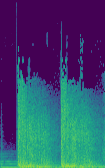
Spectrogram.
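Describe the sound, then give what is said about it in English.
Gunshots ring out upstairs: two loud, sharp blasts about a second apart, each followed by a long, rumbling decay that fills the pause before the next. “I have to hang up, Selma. They're shooting upstairs.”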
